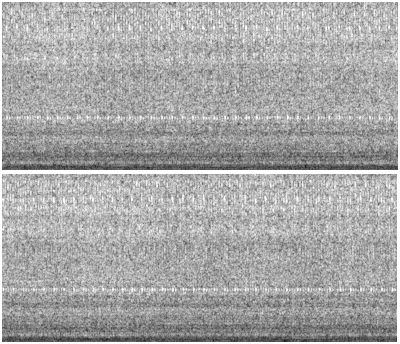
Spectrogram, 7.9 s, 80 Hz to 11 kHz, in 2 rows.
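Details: 2003 Acura RSX Type S idling: steady hissy drone with a faintly uneven low beat underneath; rough idle, cause unknown.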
